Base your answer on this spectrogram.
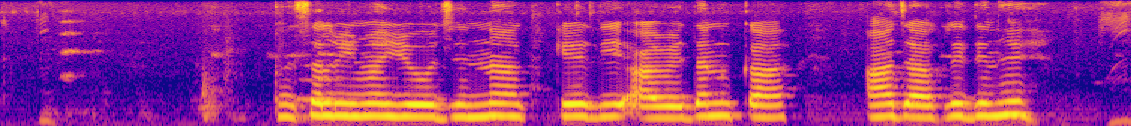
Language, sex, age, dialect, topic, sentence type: Hindi, female, 18-24, Awadhi Bundeli, banking, statement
